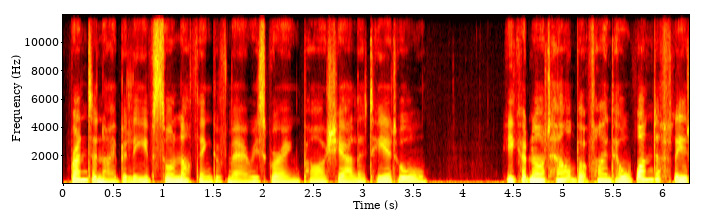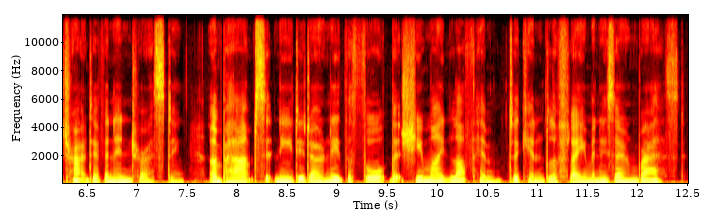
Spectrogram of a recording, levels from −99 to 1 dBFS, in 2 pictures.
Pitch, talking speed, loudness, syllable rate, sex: 210 Hz, 200 wpm, -17 LUFS, 5.7 syllables/s, female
